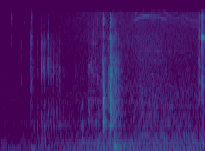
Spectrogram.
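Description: Faint, sparse computer keyboard key clicks, one louder about a second in, over a low steady hum.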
